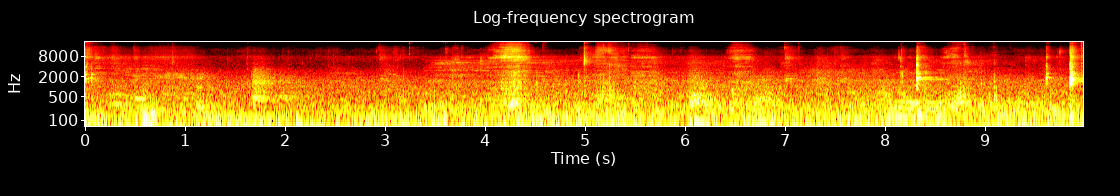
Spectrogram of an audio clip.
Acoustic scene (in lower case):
restaurant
